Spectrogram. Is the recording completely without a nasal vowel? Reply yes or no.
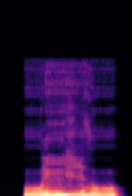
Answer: no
